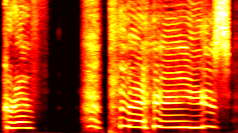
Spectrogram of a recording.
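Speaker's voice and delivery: high, loud desperate plea; begging. A narrator's reading. Tifila begging Griff to spare Wick, loud pleading cry. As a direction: beg him with everything. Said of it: "Tifila begged".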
